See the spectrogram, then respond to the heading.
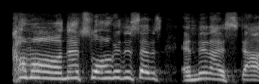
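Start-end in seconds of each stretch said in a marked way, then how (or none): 0.1-1.6 mock very high, carrying yell. A dad on the sidelines recalls yelling during a kid's play, retelling a yell. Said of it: "And I yelled out".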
